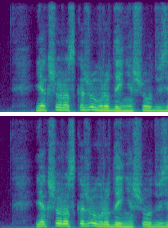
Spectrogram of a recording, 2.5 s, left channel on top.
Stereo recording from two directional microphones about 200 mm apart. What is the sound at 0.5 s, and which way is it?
Speech, 10° left (ahead or behind).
